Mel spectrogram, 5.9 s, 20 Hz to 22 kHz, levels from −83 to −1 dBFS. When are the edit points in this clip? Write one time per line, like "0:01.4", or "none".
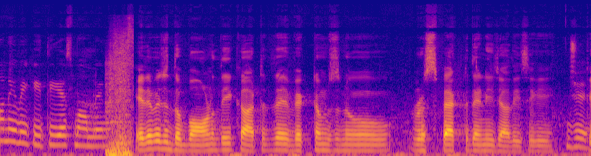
0:01.1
